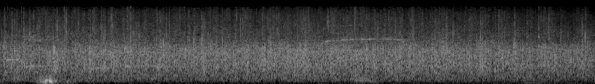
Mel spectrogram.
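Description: Live theatre audience applauding a stand-up comedian's line: steady, even clapping.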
